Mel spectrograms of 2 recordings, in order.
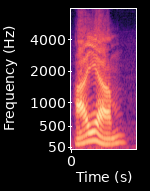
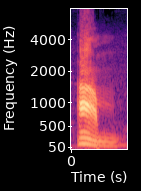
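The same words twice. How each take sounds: First: "I am" louder, both words clear. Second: "am" lower, clipped short form. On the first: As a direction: model "I am" loudly for students. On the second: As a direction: drop to a short low "am". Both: Shown as a demonstration. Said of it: "quiero asegurarme que lo escuchen correctamente".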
